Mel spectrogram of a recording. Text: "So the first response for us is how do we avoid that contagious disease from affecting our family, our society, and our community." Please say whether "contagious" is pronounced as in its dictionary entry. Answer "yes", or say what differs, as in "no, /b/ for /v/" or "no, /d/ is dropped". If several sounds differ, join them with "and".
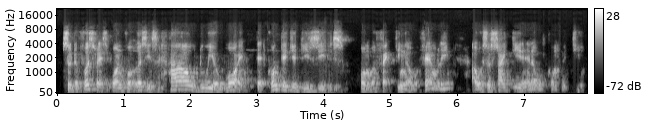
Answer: no, /s/ is dropped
